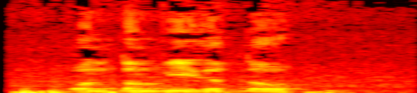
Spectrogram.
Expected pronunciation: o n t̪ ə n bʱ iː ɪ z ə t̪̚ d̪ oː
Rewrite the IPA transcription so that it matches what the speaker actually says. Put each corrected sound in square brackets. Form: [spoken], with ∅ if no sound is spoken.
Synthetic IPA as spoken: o n t̪ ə [m] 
